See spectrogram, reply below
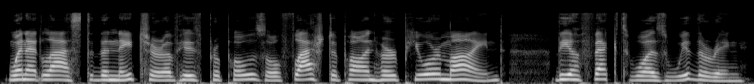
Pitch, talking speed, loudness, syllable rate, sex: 205 Hz, 135 wpm, -17 LUFS, 3.8 syllables/s, female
